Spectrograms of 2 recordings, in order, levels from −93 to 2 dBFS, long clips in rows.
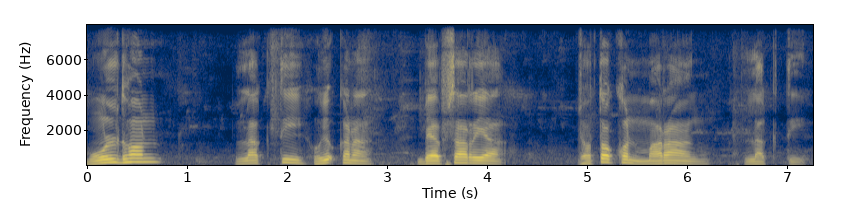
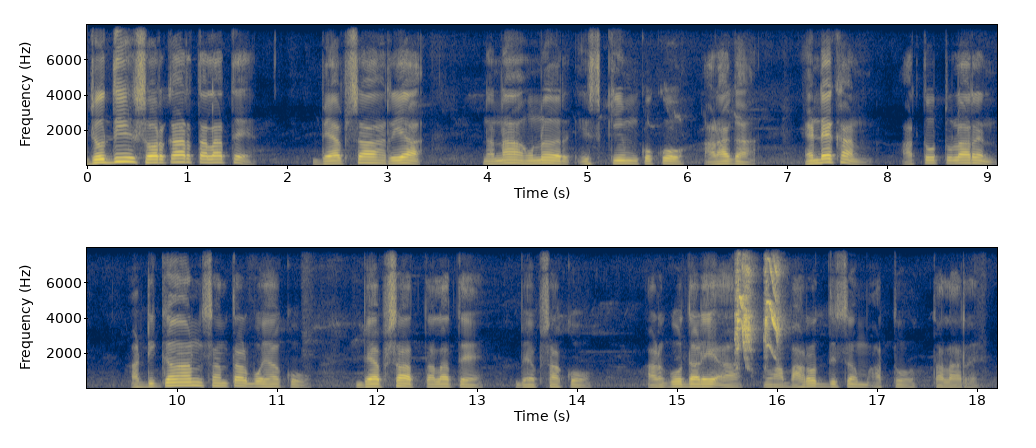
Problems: background sounds at intervals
